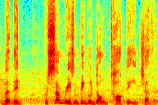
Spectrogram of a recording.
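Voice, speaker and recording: Against noticeable background noise, a man with a high-pitched voice speaks at a moderate pace. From Oklahoma, US. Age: 60s. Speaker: evangelist and podcast host. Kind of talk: casual interview conversation. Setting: convention interview.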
